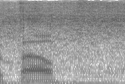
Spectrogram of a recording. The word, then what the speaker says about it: Nwpo: Yeah, they're calling him Nobu now. Apparently that is closer to like the actual pronunciation. I'm still calling him Nwpo.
